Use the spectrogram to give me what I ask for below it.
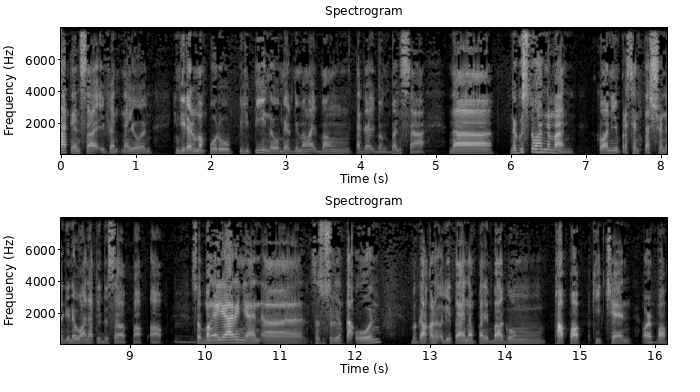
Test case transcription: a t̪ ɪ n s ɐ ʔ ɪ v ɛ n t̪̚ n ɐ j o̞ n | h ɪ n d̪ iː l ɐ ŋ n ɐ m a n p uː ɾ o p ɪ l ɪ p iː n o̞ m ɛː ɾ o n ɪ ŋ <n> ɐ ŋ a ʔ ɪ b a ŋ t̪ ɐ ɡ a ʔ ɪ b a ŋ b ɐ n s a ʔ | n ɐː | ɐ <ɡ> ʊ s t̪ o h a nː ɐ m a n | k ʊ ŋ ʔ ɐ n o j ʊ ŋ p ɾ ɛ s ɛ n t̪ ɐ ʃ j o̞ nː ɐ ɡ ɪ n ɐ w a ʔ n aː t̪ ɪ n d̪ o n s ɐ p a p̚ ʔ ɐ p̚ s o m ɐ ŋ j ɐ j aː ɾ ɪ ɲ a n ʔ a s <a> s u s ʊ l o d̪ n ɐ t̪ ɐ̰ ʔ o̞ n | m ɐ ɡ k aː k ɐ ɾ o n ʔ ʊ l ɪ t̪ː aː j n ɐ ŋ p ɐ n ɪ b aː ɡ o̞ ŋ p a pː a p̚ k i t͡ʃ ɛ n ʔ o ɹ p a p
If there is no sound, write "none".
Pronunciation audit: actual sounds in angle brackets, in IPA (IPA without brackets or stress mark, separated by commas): m, ɡ, ɐ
